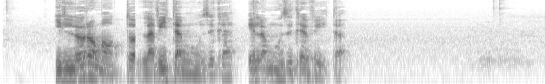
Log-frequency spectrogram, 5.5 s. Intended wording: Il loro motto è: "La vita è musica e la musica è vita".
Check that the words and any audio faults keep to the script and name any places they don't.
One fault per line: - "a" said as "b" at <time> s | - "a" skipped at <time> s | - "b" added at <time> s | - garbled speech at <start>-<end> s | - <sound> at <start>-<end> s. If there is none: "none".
- "è" skipped at 1.4 s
